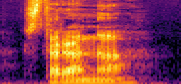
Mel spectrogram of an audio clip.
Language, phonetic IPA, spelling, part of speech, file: Belarusian, [staraˈna], старана, noun, Be-старана.ogg
- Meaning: 1. side 2. country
